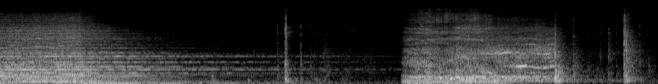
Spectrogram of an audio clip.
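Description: Film trailer soundtrack: music fades out over a couple of seconds and a single click follows. About four seconds in comes a sudden loud burst of noise from a leather suitcase being handled, lasting about a second and a half, with a thunk or two after it.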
